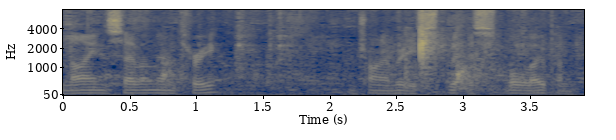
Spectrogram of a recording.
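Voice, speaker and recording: Soft-spoken and fairly low-pitched, a man talks at a fairly slow pace with fairly even intonation and audible room echo. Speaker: pool match commentator. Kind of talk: live commentary. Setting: pool hall, close to the table.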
